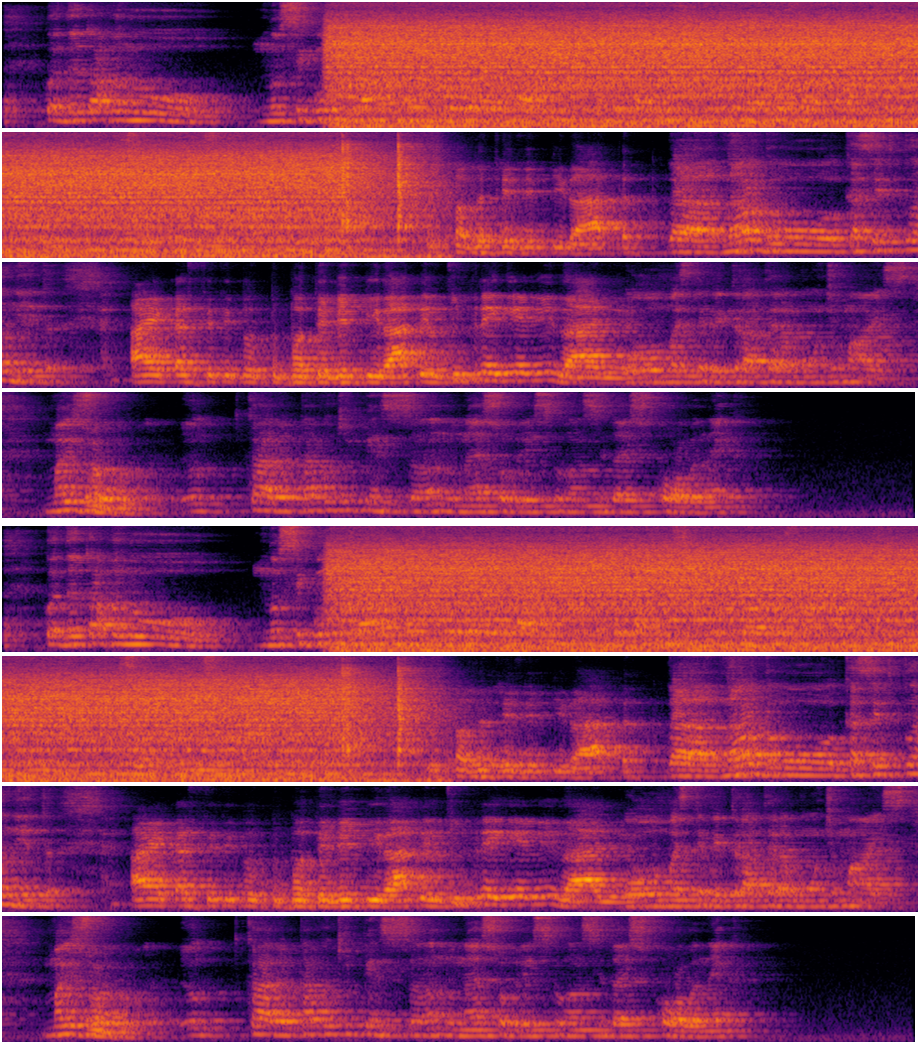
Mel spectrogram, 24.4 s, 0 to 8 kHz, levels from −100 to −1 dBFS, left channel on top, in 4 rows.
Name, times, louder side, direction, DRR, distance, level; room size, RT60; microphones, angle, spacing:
voice 1, 0.0-8.4 9.2-9.6 10.5-12.9 15.2-15.3 16.4-19.1 19.5-23.2, right 1 dB, 55° right, -4 dB, 1.3 m, -35 dB
sound 1, 2.1-9.0, left 1 dB, 15° left, 0.4 m, -24 dB
voice 2, 8.9-10.4 13.1-16.4 18.9-19.2, equal, 70° left, 1 dB, 0.7 m, -30 dB
7.6 x 2.7 x 2.2 m, 0.88 s
head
